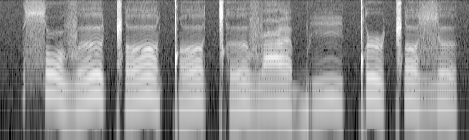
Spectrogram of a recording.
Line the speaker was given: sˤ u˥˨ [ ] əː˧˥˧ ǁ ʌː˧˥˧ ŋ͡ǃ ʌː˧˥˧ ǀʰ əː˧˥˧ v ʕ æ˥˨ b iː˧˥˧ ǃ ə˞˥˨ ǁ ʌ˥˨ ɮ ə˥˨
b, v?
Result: v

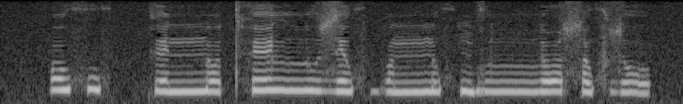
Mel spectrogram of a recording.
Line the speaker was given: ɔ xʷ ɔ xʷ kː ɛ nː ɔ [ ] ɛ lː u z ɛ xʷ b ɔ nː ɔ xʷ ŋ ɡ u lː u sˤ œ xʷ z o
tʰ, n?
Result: tʰ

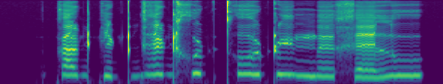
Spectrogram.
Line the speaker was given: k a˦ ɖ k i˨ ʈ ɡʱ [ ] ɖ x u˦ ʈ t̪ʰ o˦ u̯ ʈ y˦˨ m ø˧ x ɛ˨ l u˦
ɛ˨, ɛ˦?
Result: ɛ˦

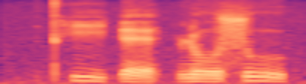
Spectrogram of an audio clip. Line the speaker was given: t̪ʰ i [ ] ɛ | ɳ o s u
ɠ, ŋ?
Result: ɠ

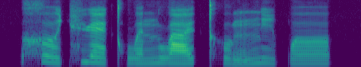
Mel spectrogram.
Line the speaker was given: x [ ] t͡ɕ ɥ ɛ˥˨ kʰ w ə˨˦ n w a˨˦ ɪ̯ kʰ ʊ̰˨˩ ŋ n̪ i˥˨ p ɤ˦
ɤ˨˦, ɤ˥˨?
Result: ɤ˥˨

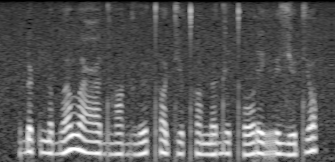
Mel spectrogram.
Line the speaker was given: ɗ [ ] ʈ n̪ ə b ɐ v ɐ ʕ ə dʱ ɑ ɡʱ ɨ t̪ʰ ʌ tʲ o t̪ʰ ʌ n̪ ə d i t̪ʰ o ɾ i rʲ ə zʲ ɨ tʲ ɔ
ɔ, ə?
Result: ə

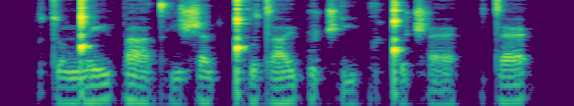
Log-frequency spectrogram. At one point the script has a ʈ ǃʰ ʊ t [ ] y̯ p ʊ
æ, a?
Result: a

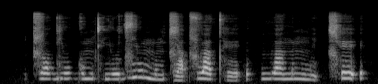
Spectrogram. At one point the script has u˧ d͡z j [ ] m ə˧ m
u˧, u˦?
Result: u˦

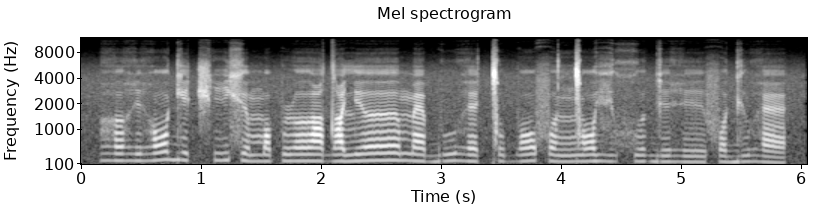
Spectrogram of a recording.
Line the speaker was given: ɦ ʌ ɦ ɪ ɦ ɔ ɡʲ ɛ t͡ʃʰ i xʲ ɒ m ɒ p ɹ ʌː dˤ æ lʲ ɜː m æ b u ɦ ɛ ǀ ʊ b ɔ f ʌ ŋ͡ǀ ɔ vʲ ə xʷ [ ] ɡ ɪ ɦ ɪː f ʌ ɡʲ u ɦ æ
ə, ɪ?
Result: ə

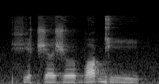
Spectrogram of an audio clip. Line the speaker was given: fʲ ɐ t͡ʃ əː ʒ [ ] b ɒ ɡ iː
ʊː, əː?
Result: ʊː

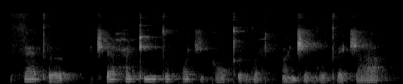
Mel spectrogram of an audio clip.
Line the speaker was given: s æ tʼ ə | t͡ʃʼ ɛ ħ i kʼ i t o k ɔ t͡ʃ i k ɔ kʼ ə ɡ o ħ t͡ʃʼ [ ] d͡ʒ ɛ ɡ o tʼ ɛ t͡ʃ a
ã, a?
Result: ã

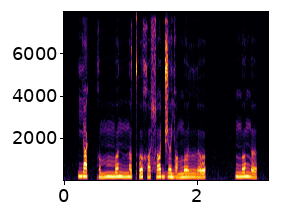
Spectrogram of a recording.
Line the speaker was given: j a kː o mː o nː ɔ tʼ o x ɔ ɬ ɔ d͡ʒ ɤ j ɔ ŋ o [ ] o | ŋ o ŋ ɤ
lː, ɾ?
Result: lː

